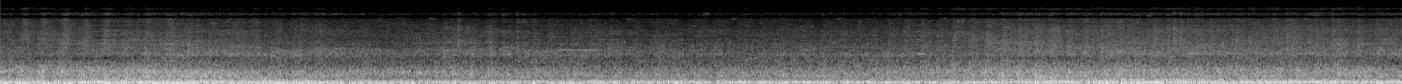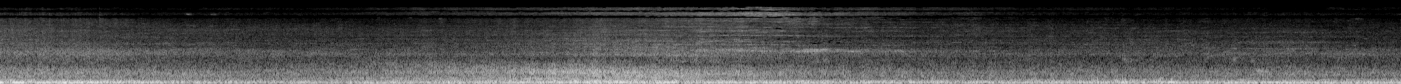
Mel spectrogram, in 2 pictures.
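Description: Double-stack intermodal freight cars rolling past: a steady rumble of steel wheels on rail with clatter, and a brief faint wheel squeal about three-quarters of the way through.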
